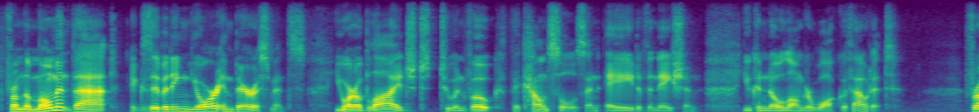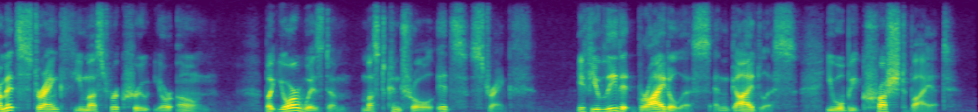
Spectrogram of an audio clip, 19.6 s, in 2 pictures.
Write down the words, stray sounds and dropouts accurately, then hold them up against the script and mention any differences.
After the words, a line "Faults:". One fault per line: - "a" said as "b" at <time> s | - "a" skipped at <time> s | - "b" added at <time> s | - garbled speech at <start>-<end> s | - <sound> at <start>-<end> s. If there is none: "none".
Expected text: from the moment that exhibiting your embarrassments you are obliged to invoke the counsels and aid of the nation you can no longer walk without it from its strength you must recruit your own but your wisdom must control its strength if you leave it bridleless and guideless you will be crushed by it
from the moment that exhibiting your embarrassments you are obliged to invoke the counsels and aid of the nation you can no longer walk without it from its strength you must recruit your own but your wisdom must control its strength if you leave it bridleless and guideless you will be crushed by it
Faults:
none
